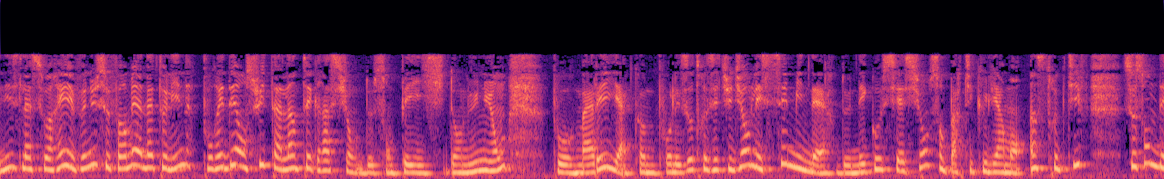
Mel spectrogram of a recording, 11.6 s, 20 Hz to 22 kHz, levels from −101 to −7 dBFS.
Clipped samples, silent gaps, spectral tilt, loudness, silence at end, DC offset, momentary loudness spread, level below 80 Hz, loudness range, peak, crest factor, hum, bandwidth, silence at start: under 0.1%; none; -4.5 dB/octave; -23 LUFS; 0 s; under 0.1%; 4 LU; -54 dBFS; 1 LU; -12 dBFS; 12 dB; none; 6.6 kHz; 0 s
